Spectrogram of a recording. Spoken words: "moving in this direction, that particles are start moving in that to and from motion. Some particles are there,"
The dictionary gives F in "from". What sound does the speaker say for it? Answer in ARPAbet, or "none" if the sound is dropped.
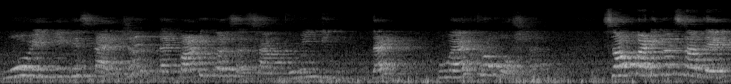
P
